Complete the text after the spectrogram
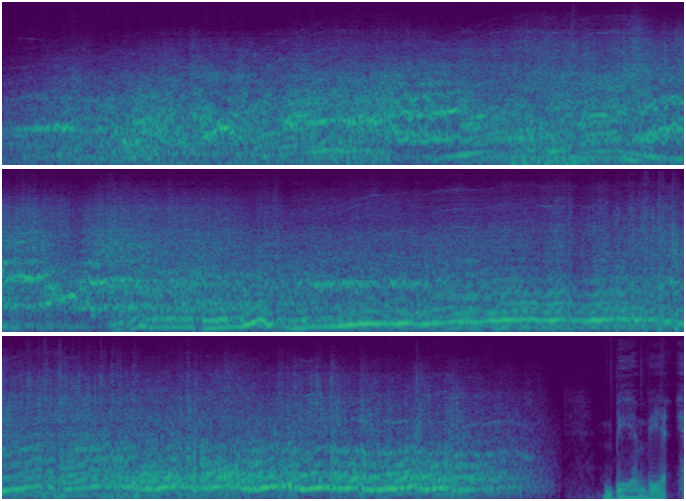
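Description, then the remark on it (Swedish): The engine of a car built in Munich revs hard while tires squeal and skid continuously for nearly twenty seconds, loud, with wavering pitch as the car slides, ending abruptly in a brief burst. “född och uppvuxen i München och vanlig ute på våra svenska vägar.”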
